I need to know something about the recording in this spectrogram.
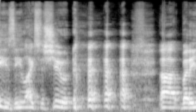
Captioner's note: chuckles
